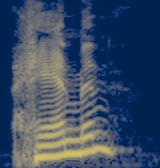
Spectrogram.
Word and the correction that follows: Hardman: Is that how you say his name? – McCall Hardman. Hardman. – Oh, I looked. That's an R. My writing could use some improvement. Hardman.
